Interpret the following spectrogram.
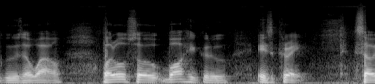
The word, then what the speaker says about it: Vaheguru: are wow, but also Vaheguru is great. So it's like an expression of wow. The second way of saying Vaheguru is there's 4 syllables in there, right? Va, he, gu, ru.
